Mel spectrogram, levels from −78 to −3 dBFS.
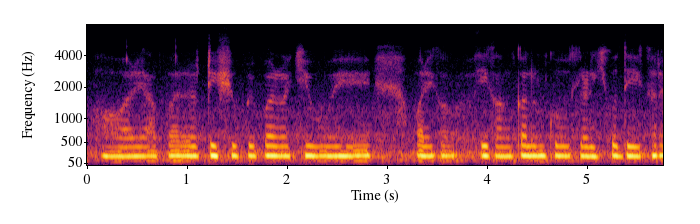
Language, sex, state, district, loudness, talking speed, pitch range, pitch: Hindi, female, Uttarakhand, Tehri Garhwal, -14 LUFS, 210 wpm, 200-210 Hz, 205 Hz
